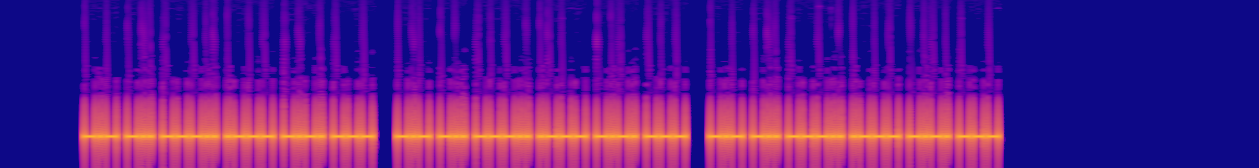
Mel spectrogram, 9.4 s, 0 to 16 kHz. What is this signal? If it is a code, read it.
Morse code, heard as a keyed tone, about 44 wpm, 690 Hz. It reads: KD8JCO KD8JCO KD8JCO
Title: USA Call Signs Repeated 3x 45wpm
